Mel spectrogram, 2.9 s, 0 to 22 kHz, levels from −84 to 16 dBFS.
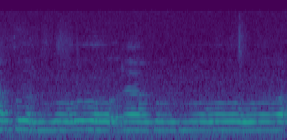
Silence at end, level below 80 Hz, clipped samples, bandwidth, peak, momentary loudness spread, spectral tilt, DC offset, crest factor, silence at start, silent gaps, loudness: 0 s; -68 dBFS; under 0.1%; 17 kHz; -28 dBFS; 5 LU; -5 dB/octave; under 0.1%; 14 dB; 0 s; none; -41 LUFS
